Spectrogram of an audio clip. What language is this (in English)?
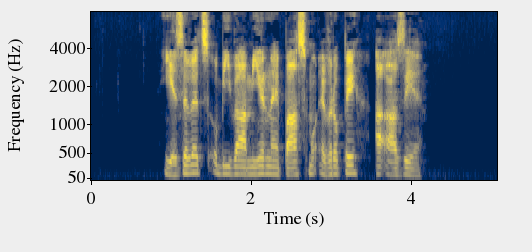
Czech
